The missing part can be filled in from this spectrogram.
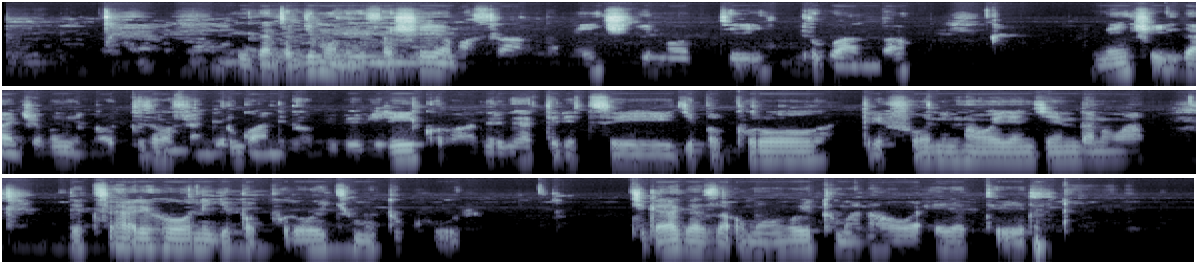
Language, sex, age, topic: Kinyarwanda, male, 18-24, finance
